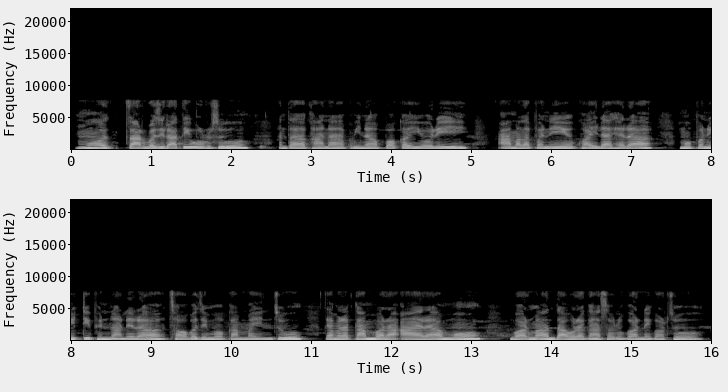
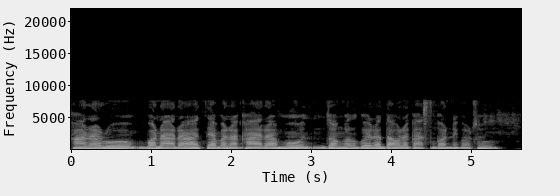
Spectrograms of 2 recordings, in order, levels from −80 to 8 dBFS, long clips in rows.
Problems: background sounds at intervals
